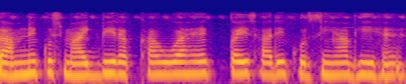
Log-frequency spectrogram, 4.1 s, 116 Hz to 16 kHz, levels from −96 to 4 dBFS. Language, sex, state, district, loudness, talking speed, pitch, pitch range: Hindi, female, Goa, North and South Goa, -17 LUFS, 190 wpm, 210 Hz, 200-220 Hz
